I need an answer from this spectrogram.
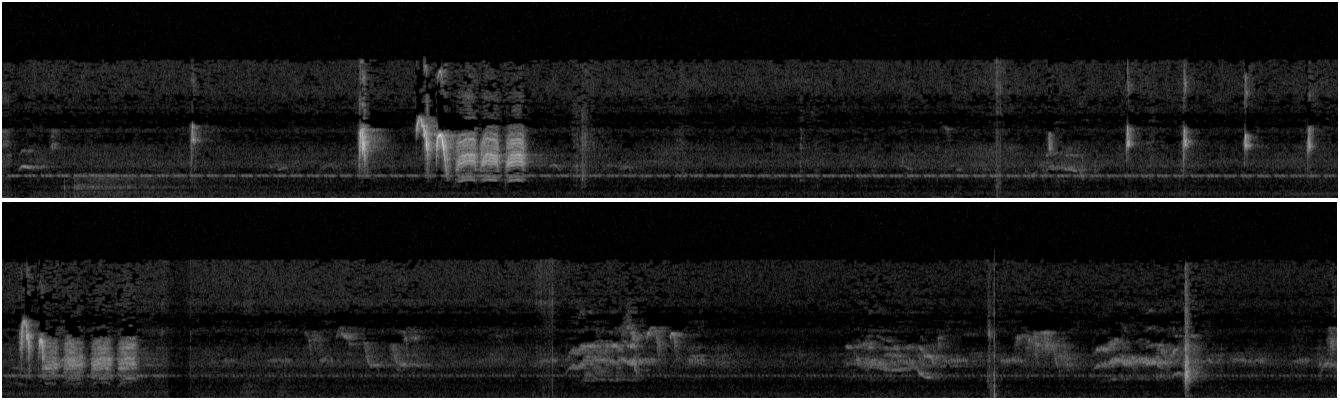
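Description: Quiet forest ambience with small birds calling: short high chips and two brief rapid chattering calls, about three seconds in and again about ten seconds in, with scattered softer calls later. A faint steady high tone runs underneath, and a single sharp click sounds near the end.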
